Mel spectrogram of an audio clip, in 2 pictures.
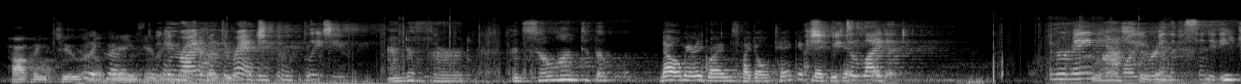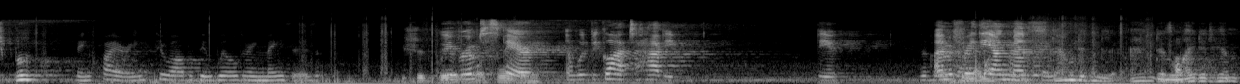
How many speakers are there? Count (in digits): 5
